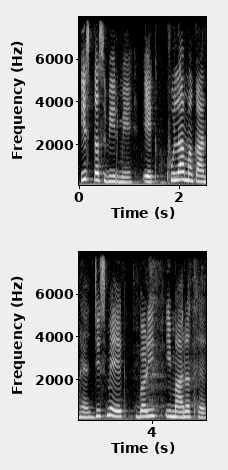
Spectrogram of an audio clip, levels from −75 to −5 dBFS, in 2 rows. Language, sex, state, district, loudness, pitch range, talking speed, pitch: Hindi, female, Jharkhand, Palamu, -17 LUFS, 245-310 Hz, 140 wpm, 265 Hz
